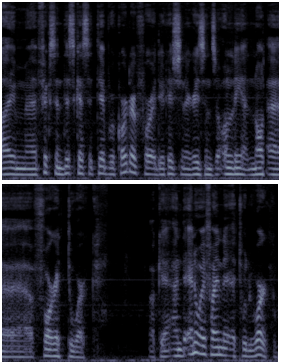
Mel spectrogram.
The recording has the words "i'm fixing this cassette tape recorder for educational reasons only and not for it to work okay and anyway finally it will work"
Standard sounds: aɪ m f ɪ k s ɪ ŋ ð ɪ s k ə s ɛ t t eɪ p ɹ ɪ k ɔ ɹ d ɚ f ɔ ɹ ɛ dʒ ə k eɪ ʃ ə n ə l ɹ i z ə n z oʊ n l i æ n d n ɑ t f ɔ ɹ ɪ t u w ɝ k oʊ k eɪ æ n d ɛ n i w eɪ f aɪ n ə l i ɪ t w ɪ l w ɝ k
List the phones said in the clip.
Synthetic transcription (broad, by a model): aɪ m f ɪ k s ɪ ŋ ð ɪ s k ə s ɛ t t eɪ b ɹ ɪ k ɔ ɹ d ɚ f ɔ ɹ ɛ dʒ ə k eɪ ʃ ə n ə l ɹ i z ə n z oʊ n l i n n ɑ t f ɔ ɹ ɪ t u w ɝ k oʊ k eɪ æ n d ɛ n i w eɪ f aɪ n ə l i ɪ t w ɪ l w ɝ k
